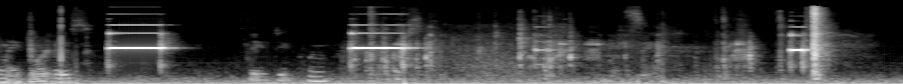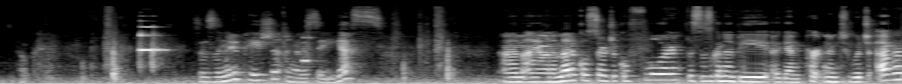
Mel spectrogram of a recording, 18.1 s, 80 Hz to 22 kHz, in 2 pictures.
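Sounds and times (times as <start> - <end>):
steady low hum: 0.0 - 18.0
infusion pump beeping: 1.1 - 2.0, 3.5 - 4.4, 7.8 - 8.4, 10.4 - 10.8.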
